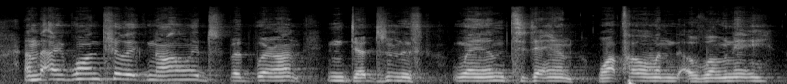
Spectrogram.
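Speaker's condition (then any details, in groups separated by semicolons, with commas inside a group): Cerebral palsy; heel cord surgery suggested; not progressive, diagnosed at 12; some sounds jumbled, speech therapy for tongue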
